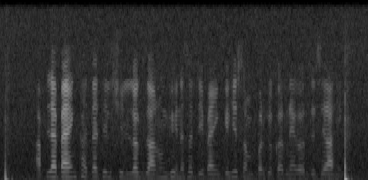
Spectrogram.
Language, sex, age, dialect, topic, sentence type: Marathi, female, 18-24, Northern Konkan, banking, statement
